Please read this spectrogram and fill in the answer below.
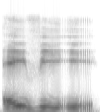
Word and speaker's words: Ave: It's spelled A-V-E, but you pronounce it Ave, exactly like the Latin phrase Ave Maria.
